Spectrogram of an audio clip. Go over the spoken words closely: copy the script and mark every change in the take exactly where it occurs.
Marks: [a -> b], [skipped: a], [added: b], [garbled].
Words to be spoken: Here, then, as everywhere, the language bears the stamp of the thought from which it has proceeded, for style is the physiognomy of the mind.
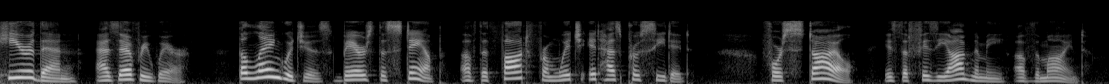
Here, then, as everywhere, the [language -> languages] bears the stamp of the thought from which it has proceeded, for style is the physiognomy of the mind.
